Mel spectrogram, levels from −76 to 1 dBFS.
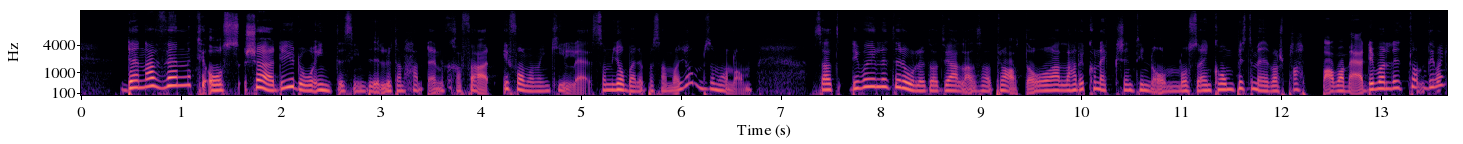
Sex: female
